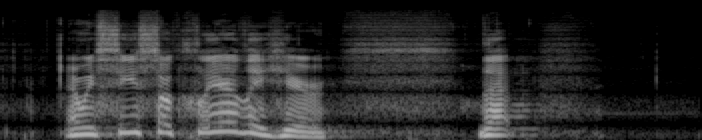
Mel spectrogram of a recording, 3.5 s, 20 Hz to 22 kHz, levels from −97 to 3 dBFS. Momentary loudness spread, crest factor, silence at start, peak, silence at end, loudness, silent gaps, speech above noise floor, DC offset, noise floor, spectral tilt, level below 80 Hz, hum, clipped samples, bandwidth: 16 LU; 18 dB; 0.35 s; -20 dBFS; 0.85 s; -35 LUFS; none; 38 dB; under 0.1%; -72 dBFS; -4 dB/octave; -76 dBFS; none; under 0.1%; 16 kHz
